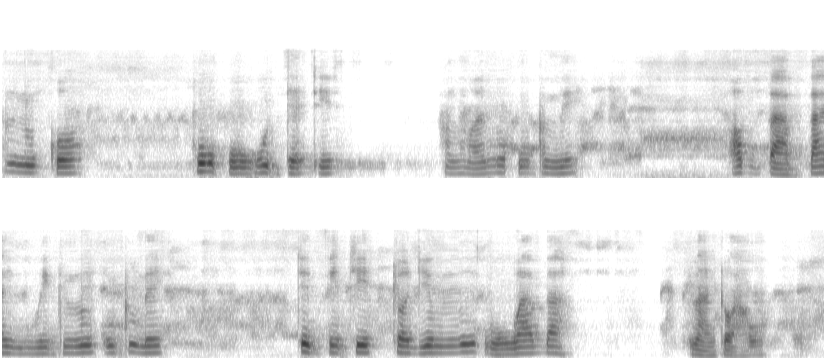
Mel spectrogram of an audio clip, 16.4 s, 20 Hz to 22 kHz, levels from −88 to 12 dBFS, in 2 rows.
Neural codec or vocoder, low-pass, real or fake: codec, 16 kHz, 0.8 kbps, ZipCodec; 7.2 kHz; fake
